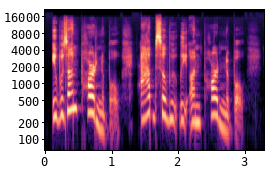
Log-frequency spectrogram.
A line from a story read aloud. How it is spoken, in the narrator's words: cried Monsieur Fomeray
